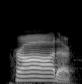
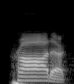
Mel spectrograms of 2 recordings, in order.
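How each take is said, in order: The two takes are said the same way.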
